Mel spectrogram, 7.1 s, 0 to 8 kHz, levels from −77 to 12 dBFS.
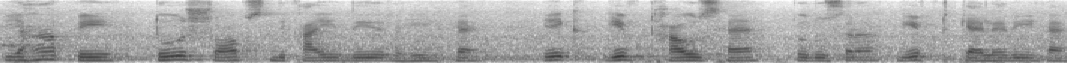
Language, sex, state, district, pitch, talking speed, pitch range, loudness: Hindi, male, Chhattisgarh, Raipur, 145 Hz, 145 wpm, 135-160 Hz, -19 LUFS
